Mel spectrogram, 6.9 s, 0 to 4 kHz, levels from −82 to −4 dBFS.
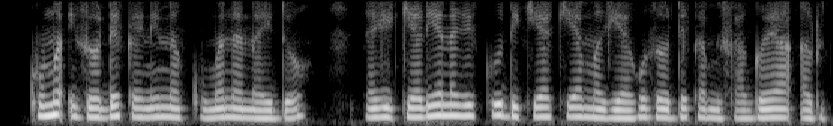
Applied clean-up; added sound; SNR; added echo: none; none; none; none.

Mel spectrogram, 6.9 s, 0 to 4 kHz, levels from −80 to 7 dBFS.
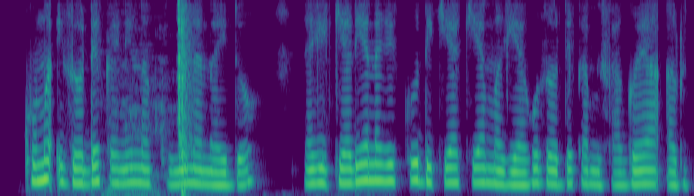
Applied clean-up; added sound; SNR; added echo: classical method log-MMSE.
